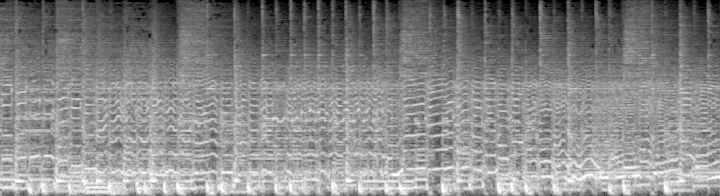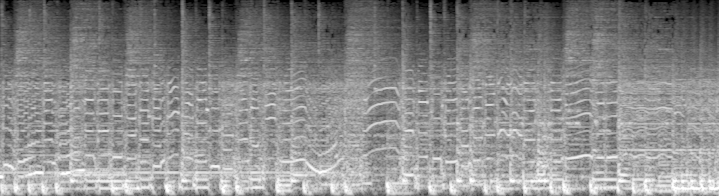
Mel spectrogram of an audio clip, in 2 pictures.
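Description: Instrumental blues-rock: a lead electric guitar solos over a drum kit, its notes bending and wavering in pitch, with a wide upward bend near the end.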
